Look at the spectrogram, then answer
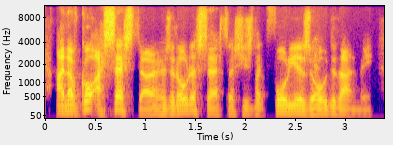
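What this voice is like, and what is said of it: Strong Scottish accent. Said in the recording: “i am originally from Scotland, as you can tell. My accent's still pretty strong”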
